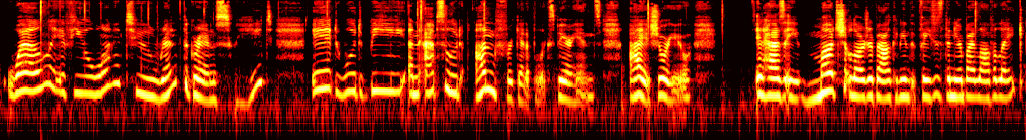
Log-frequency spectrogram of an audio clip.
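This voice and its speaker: A woman playing a gracious, eager demon hotel receptionist in an ASMR roleplay, with polite, reassuring customer-service patter. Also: on the high side. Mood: delighted, persuasive.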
